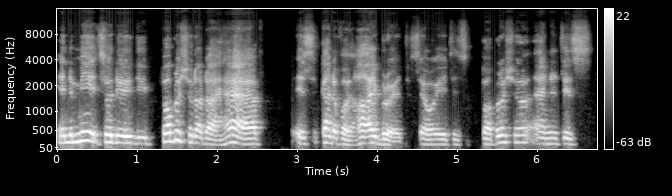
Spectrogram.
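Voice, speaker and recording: An older man whose first language is Dutch, a poet being interviewed, speaking reflectively and pausing often to search for words. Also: a little high, a little mellow. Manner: halting, searching for words, frequent restarts. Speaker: poet guest.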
